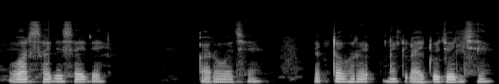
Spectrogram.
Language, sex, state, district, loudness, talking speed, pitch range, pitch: Bengali, male, West Bengal, Malda, -24 LUFS, 120 wpm, 120-130 Hz, 125 Hz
